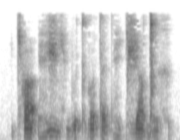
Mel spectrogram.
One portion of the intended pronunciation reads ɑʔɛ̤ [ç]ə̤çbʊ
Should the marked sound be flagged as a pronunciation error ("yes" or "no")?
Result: yes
